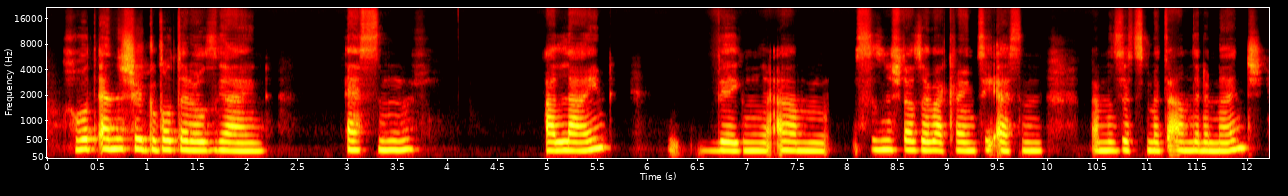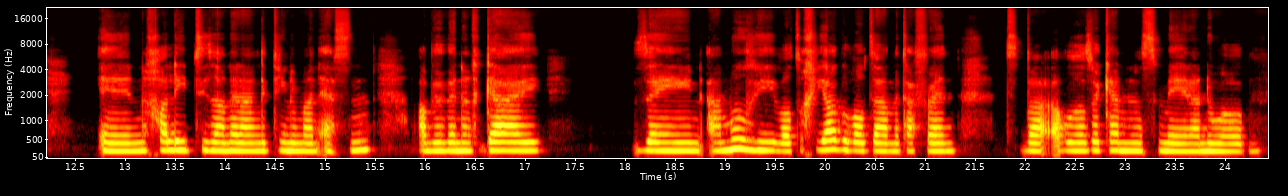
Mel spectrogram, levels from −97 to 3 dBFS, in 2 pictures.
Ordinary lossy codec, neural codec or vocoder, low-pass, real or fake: none; codec, 44.1 kHz, 7.8 kbps, Pupu-Codec; none; fake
